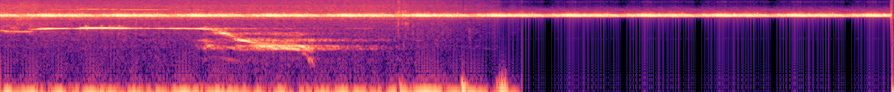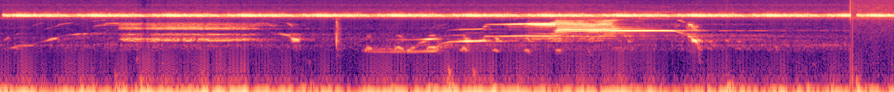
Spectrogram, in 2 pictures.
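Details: A bull elk (Cervus canadensis), recorded up close, bugles with high whistled notes sliding down into lower, rougher tones, then rising again.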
